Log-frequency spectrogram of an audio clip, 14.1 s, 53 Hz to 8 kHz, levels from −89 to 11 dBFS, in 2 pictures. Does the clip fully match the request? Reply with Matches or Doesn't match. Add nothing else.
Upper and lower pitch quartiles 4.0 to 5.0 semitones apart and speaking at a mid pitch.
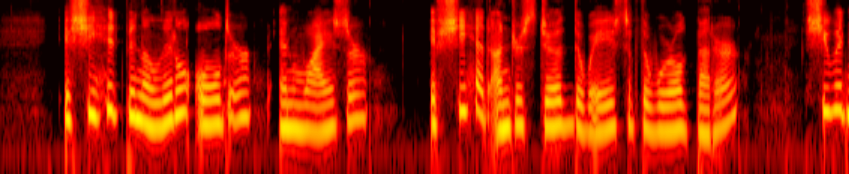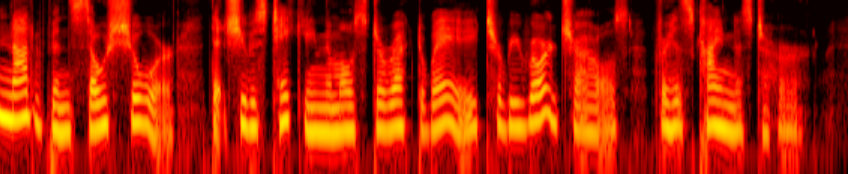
Doesn't match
